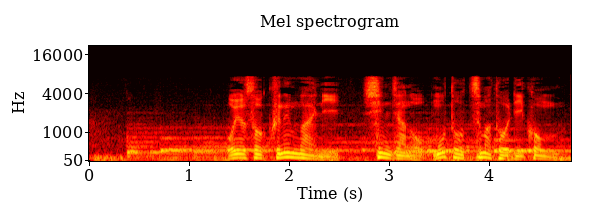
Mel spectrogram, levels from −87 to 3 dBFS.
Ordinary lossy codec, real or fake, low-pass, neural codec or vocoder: none; fake; 7.2 kHz; vocoder, 44.1 kHz, 80 mel bands, Vocos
